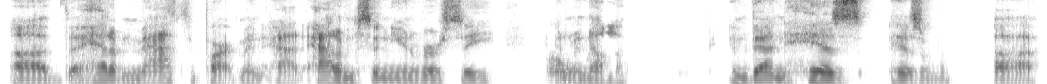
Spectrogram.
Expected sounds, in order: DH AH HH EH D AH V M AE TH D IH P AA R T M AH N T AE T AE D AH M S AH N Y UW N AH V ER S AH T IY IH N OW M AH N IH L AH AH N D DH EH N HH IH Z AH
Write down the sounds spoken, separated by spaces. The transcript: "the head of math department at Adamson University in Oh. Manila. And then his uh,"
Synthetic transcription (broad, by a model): DH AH HH EH D AH V M AE TH D IH P AA R T M AH N T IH T AE D AH M S AH N Y UW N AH V ER S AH T IY IH N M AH N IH L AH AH N DH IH N HH IH Z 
